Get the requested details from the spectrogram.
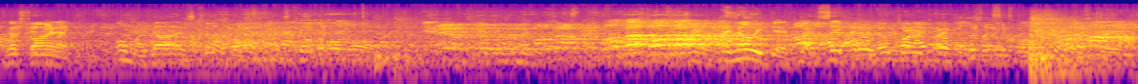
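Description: Young men talk casually close by in a large echoing hall.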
